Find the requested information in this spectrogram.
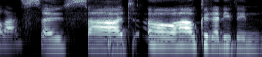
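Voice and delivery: drawn-out mock sadness; fake sympathy, slow. Mother pretending to grieve, mock sad. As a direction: stretch it out insincerely. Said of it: "pretend you care".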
